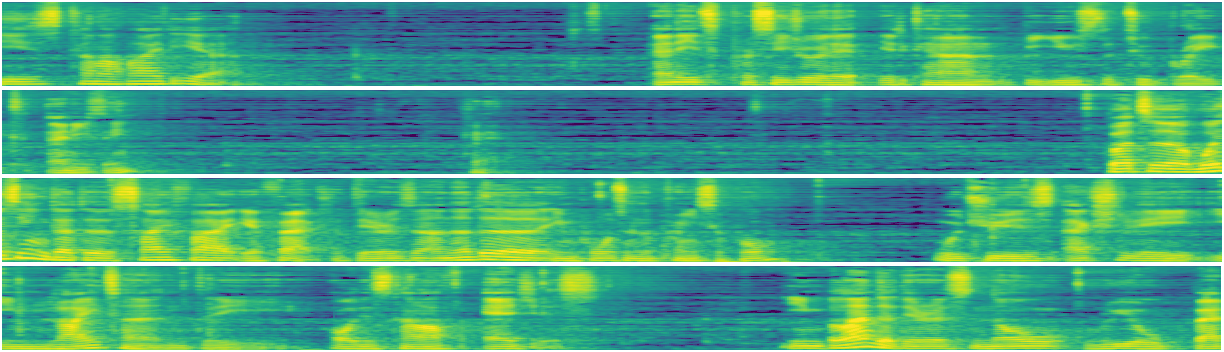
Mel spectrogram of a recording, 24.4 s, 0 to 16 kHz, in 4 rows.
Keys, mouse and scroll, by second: 12.2 middle click, 12.9-13.5 scroll down 2, 13.5-14.5 middle drag, 14.5 click, 16.2-19.7 ctrl+middle drag, 19.7 d, 20.1 click, 20.5 d, 20.9-23.6 drag, 23.6 d, 23.7 d.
